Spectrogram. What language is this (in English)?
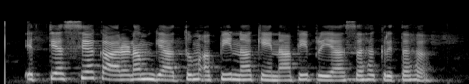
Sanskrit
